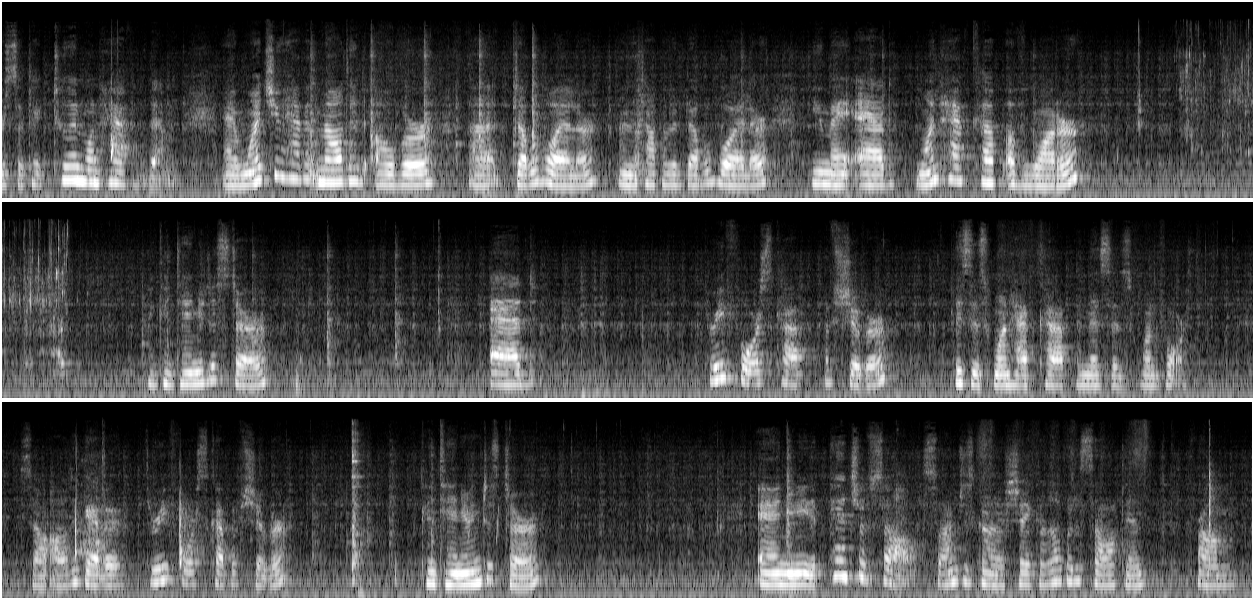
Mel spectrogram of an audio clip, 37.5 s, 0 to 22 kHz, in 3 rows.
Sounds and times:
Speech: 0.0s - 10.9s, 14.0s - 15.2s, 17.4s - 17.9s, 19.6s - 21.4s, 22.0s - 24.4s, 25.2s - 28.0s, 29.2s - 30.5s, 32.6s - 37.4s.

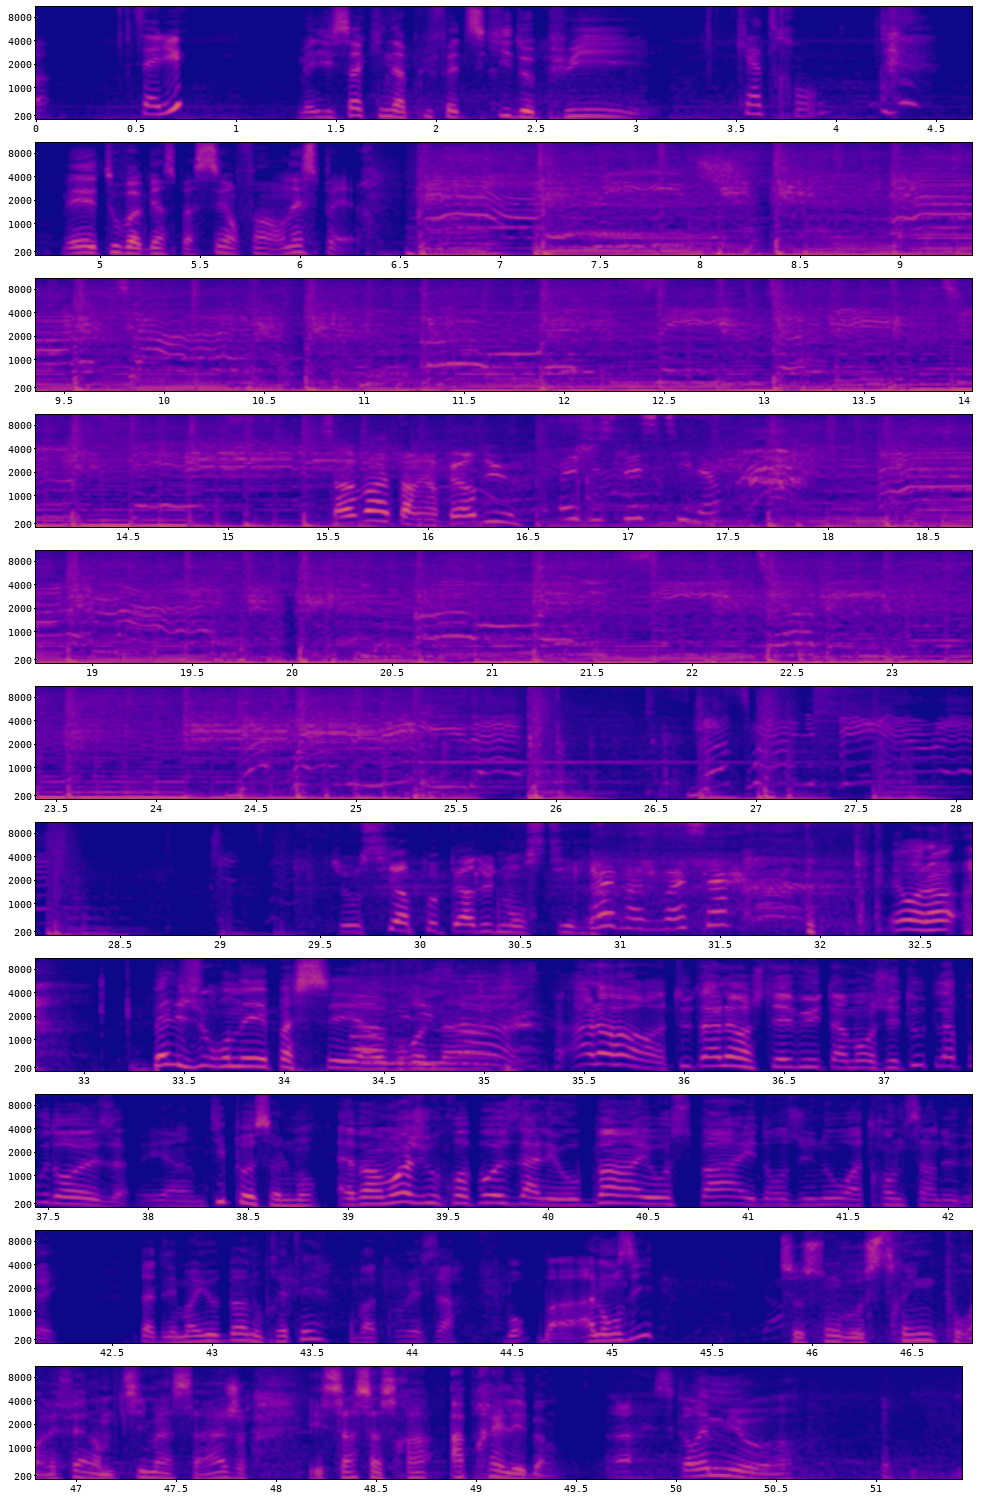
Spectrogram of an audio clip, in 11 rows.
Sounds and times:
Music: 6.5s - 29.6s.

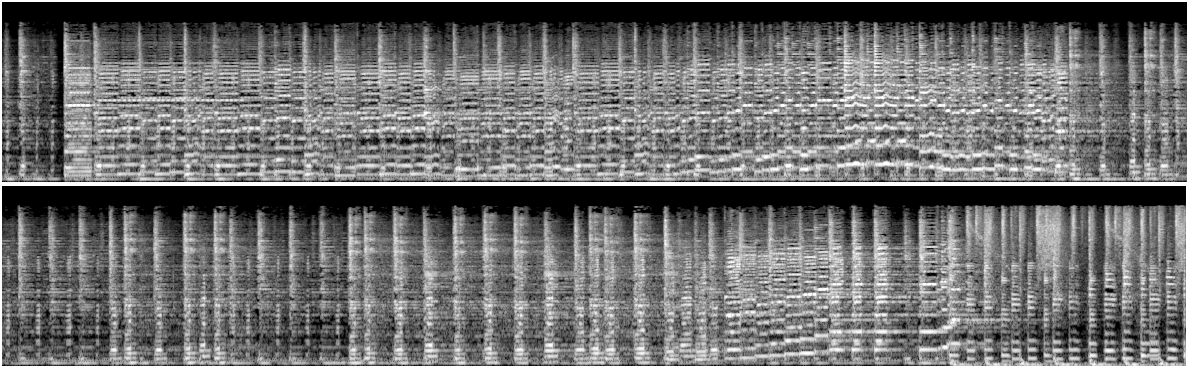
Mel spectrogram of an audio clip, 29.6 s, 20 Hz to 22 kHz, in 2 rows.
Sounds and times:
Music: 0.0s - 29.6s.

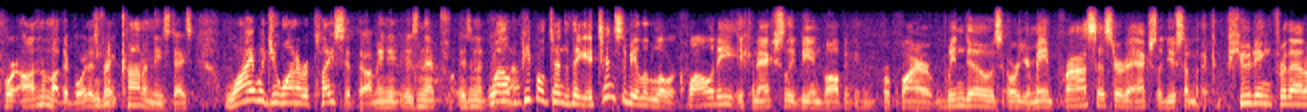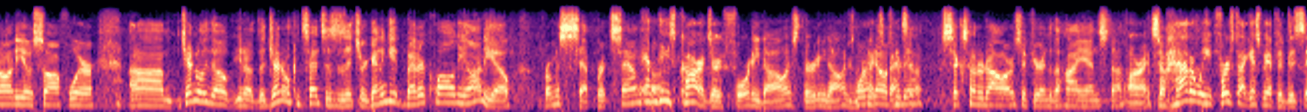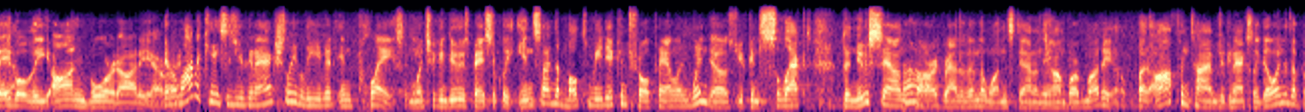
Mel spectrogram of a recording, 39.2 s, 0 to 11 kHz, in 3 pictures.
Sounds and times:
Speech: 0.0s - 39.1s.

